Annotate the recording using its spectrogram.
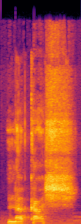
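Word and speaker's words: nachash: Now the first one is the word nakash.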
